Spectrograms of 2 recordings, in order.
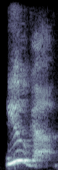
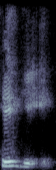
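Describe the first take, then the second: First: The word is said like 'hooga'. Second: The word is said like 'higgy'. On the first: The speaker calls it right. "how to actually pronounce it, and it's called Huga" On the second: The speaker calls it wrong. "I called it Higgy until I looked up for this show how to actually pronounce it"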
